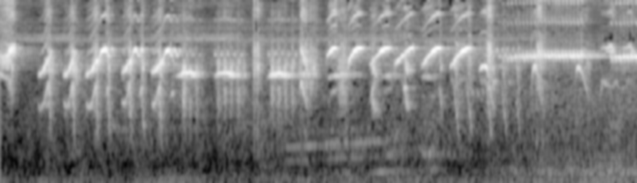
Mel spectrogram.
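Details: Jongkangan screech, used to train white-rumped shamas: a fast sequence of sharp downslurred high notes, about two a second, ending in a sustained thin high tone.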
